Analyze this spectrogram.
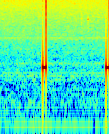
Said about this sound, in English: Now, usually how this is done, there are a few ways, but one of the traditional ways this is done is with three beeps. So right before you have a line, you'll hear.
